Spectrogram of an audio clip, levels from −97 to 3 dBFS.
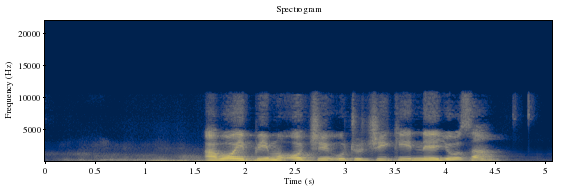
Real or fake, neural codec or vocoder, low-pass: fake; codec, 24 kHz, 0.9 kbps, DualCodec; 10.8 kHz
